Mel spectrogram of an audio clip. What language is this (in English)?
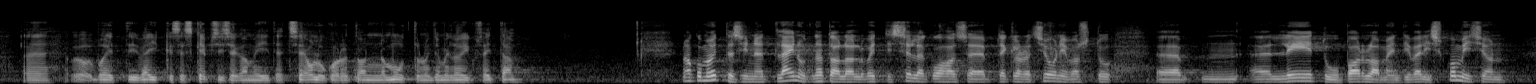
Estonian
